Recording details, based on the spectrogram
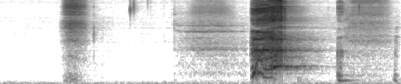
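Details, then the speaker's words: Three abrupt, sharp involuntary gulping sounds in quick succession, each a brief catch of breath, from a person who says their hiccups hurt and fears sipping anything; hiccups. "Hiccups are something else, though. Which I feel like sneezing is more annoying than the hiccups for me. But the hiccups do hurt."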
